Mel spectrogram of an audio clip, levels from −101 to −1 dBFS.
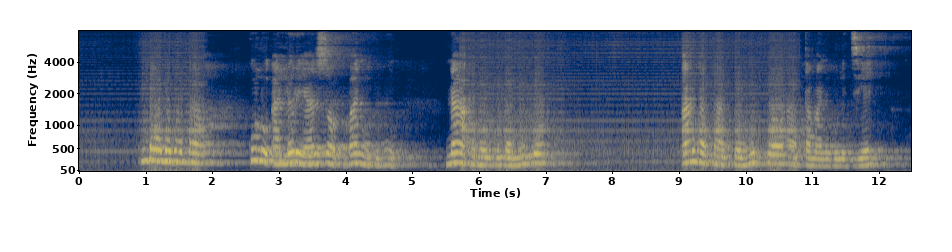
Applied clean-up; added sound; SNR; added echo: neural separator model SepFormer DNS4.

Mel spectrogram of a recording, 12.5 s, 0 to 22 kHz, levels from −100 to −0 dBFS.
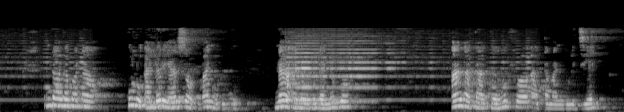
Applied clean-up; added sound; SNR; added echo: classical method WPE with log-MMSE.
